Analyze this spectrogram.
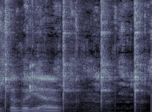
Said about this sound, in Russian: Ребят, вот это звуки кухни. И заливаем соус.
